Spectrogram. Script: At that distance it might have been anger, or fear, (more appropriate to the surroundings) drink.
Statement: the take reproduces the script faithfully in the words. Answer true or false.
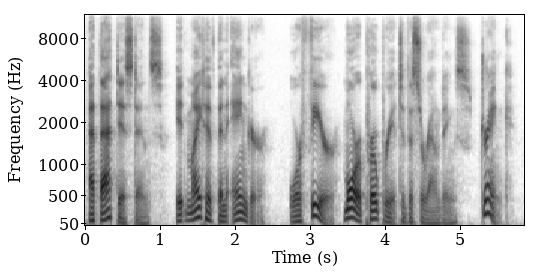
true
